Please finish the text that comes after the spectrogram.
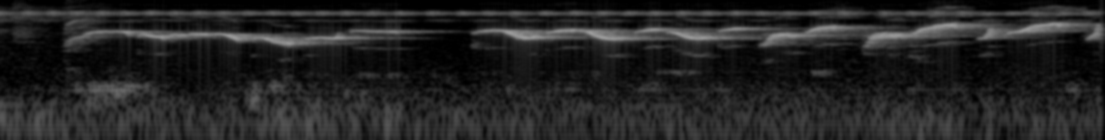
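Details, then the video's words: Night song of a bird at midnight: a clean sequence of looping whistled notes, drawn-out slurs then quicker rising strokes climbing higher toward the end, over a steady faint high tone. "kicau burung di tengah malam"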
